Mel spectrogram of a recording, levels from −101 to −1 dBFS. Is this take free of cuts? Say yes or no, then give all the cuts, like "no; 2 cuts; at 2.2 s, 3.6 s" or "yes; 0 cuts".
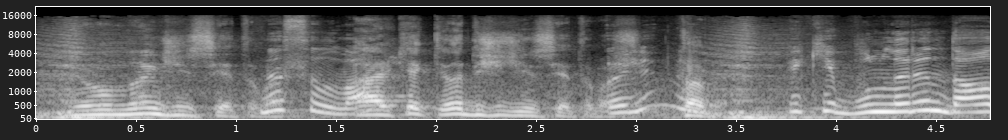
no; 1 cut; at 3.6 s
